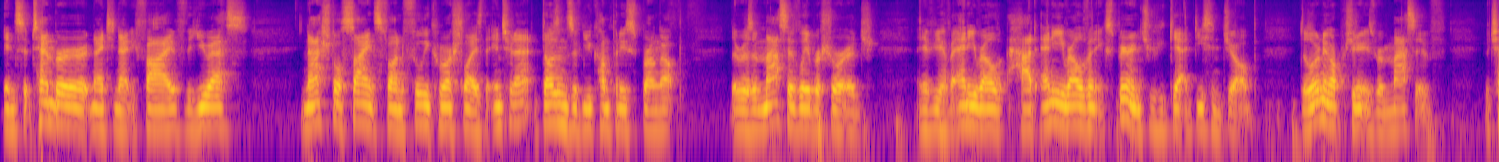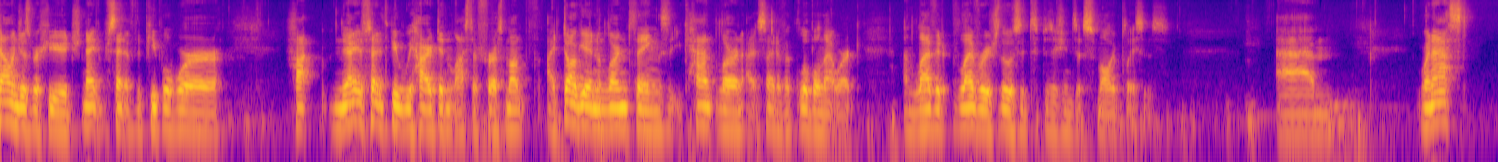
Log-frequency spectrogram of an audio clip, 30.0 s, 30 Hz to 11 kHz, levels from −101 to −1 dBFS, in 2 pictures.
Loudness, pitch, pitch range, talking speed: -20 LUFS, 110 Hz, 100-120 Hz, 180 wpm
